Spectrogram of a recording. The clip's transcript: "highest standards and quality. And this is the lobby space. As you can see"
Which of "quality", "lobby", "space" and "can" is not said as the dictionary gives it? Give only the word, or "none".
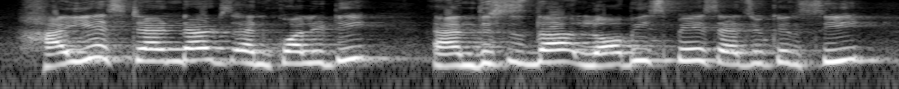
none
